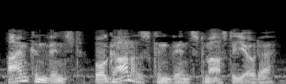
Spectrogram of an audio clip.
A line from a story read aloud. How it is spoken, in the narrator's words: he said, keeping his voice low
